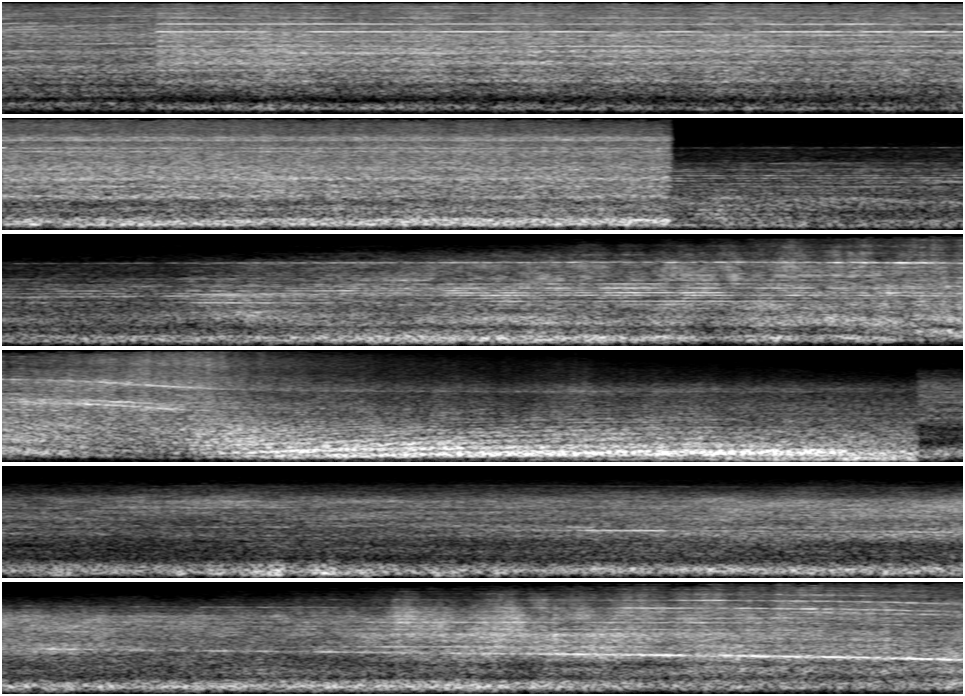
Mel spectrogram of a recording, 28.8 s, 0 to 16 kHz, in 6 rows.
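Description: Twin turbojet engines of a Learjet 25 (General Electric CJ610) heard across several spliced clips, cutting abruptly from one to the next. There is a high-pitched whine on the ground, then a low pass overhead whose whine drops sharply in pitch as the jet goes by, about halfway through and loudest just after. Near the end a whine slowly falls as the jet rolls along the runway.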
